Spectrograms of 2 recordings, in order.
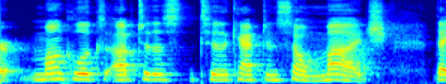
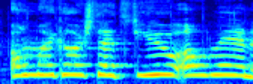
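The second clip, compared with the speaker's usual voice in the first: delighted reunion; 10 semitones higher than usual. Retold or imitated. Buddies reunite.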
